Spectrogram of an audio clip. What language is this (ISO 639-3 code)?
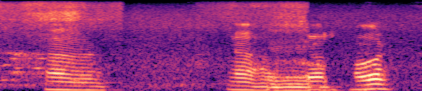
pan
